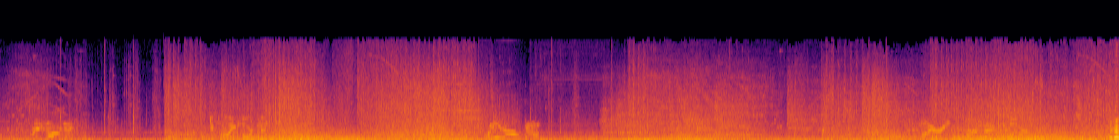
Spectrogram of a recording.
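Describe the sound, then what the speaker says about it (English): A video-game strafing run lays down sustained gunfire and rumbling explosions under a constant dense din of distant blasts and mechanical noise, with a few brief tonal blips over it. "I got two obelisks with that one strafing run, that was really good."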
